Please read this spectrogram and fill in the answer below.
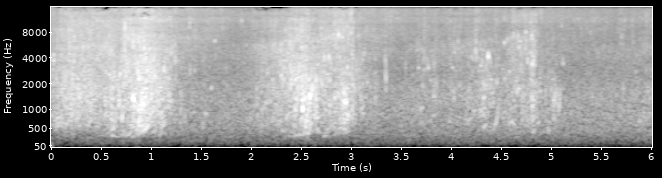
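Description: Rushing, splashing water noise from a boat moving on a lake, rising and falling in irregular swells, the strongest about a second in and again around two and a half seconds.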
